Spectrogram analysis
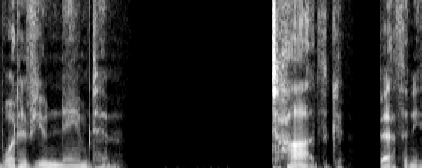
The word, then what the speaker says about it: Tadhg: "It's pronounced like tiger without the ear," Bethany explained patiently.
